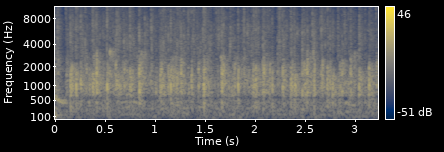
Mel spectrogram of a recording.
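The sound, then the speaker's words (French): An audience at a literary event with Éditions Prises de parole, the Salon du livre de l'Outaouais and the Troquet bursts into steady applause for the performers, a dense, even wash of many hands clapping at once that holds its loudness throughout without pause. “Applaudissez-les là.”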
